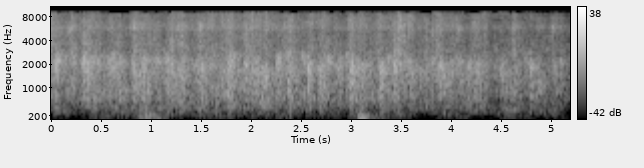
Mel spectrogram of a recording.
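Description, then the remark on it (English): A crowd applauds the candidates steadily, many hands clapping in a dense, continuous crackle that holds an even loudness for several seconds, with no voices rising above it. “So first, before we even begin, let's have a round of applause for all of our candidates.”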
